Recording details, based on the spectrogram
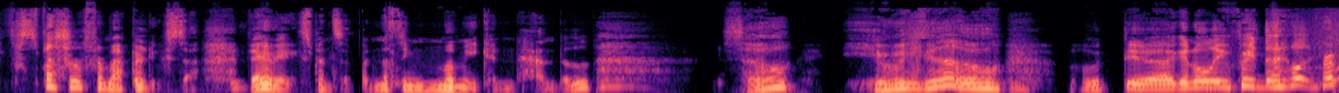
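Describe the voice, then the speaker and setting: A sadistic pony lady for a dramatic comic reading. She is theatrical and flirtatious, drawling her endearments with an unhinged edge. The pitch swoops wildly from low to high, and the sound is very dry. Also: slightly rough, dry recording, full character voice. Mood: giddy, theatrical.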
